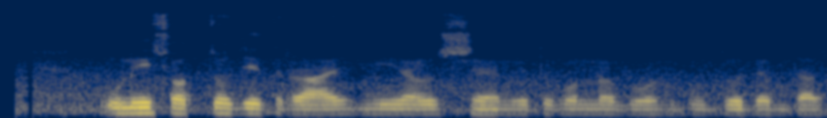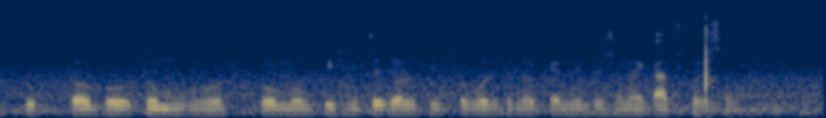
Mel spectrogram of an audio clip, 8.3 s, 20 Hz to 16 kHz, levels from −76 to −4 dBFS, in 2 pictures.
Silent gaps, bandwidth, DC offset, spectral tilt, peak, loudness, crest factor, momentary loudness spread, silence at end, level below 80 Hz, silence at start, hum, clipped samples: none; 10.5 kHz; under 0.1%; -8 dB/octave; -6 dBFS; -29 LUFS; 22 dB; 14 LU; 0.05 s; -78 dBFS; 0.05 s; none; under 0.1%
